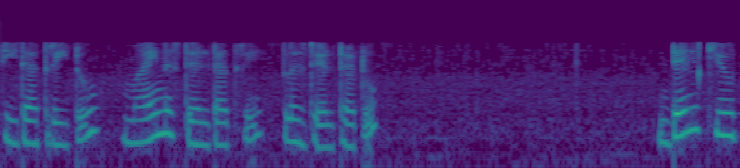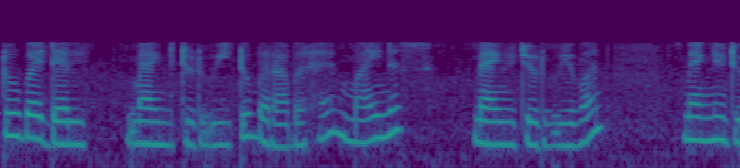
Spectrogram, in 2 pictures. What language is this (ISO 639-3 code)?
hin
